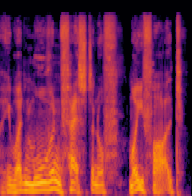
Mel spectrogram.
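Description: Gravelly older Cork man, mild. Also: mid-range voice, measured pace, a little mellow, no echo, clean studio sound. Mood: hesitant, uneasy. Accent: Irish, County Cork. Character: retired older Irish man, mild, dignified, unassuming. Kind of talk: naturalistic audio drama acting.

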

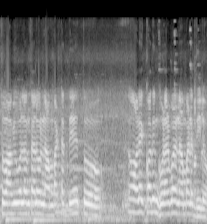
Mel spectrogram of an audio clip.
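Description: A man's voice: high voice, fairly even intonation, racing, dull audio. A man, hosting a prank-call vlog in casual, repetitive chat. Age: 20s. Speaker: prank-call video host. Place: outdoors beside a wall and metal shutter.

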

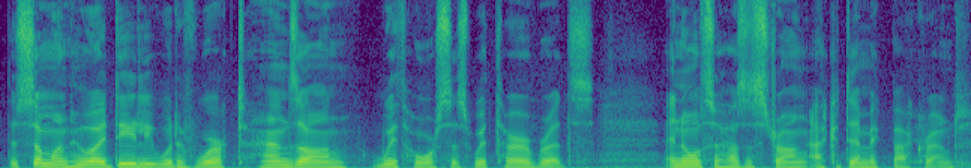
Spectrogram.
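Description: A woman's voice: sits low, fairly even intonation, normal speed, darkish tone. A middle-aged woman, a programme manager, explaining in a composed interview outdoors on a grassy field. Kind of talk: interview answers.

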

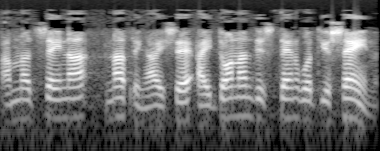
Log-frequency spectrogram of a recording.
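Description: A man's voice: on the high side, moderate pace. A man working at a restaurant, answering a phone call in a plain, polite way. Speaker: pizza restaurant worker taking a call. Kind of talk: phone conversation. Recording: dull lo-fi phone line.

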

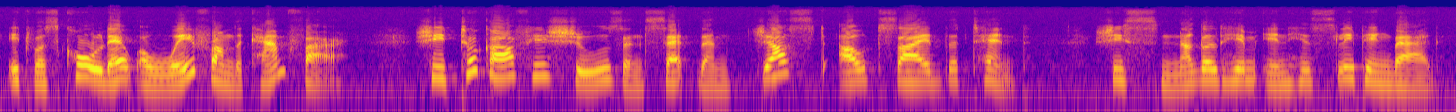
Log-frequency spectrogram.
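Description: A woman's voice: medium pitch, animated, slow, a bit bright, low-quality recording. A middle-aged woman reading a children's story aloud expressively, acting out the characters' lines as she goes. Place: studio set dressed as a reading nook with stuffed toys.

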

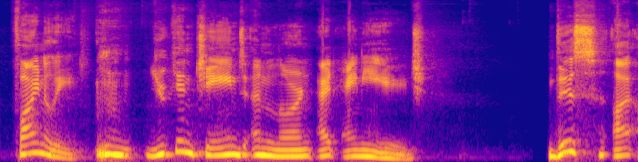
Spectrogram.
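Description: A man who works as a fitness and life coach, giving a casual motivational monologue in a rambling, profane and emphatic way. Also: medium pitch.

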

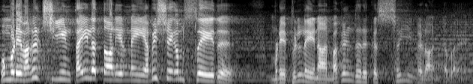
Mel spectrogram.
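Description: A man leading a spoken prayer as a priest, pleading fervently, swinging between loud appeals and hushed sorrowful passages. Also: sits high, moderate pace. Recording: long reverb with faint music behind.

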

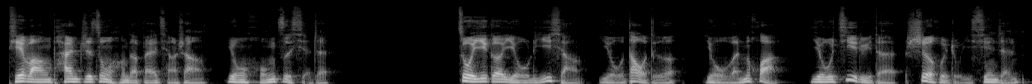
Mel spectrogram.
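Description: A man's voice: low voice, sing-song, a little slow, breathy edge. A man narrating a suspense novel from a script, as an audiobook reader.

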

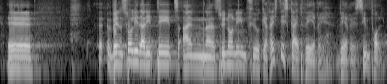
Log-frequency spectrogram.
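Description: A middle-aged man from Peru with a Peruvian Spanish accent, making a deliberate, halting comment from the audience. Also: medium pitch, darkish tone. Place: large wood-panelled conference hall. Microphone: handheld microphone. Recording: long hall reverb.

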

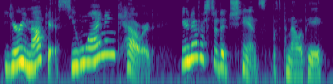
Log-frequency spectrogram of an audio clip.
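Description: An arrogant male ghoul sneers and mocks those around him, as a woman reading aloud puts him on. His voice sits fairly high and swings widely in pitch. The delivery drips with contempt. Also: big pitch swings, moderate pace, a little mellow. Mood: sneering. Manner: mocking, contemptuous.

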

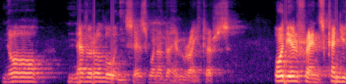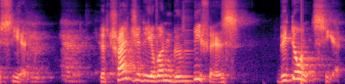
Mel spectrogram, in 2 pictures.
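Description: A man's voice: on the high side, lively intonation, unhurried, pushed and bright. An older British man preaching a sermon in a chapel, earnest, rising now and then to exclamations. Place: chapel hall, indoors. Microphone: fixed camera, seated mid shot. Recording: echoey chapel room.

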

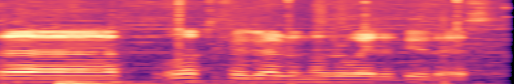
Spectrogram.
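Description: A man's voice: mid-range voice, steady tone, vocal fry. A man, answering viewer questions casually and carefully on a livestream. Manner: hesitant, measured, noncommittal. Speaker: game company representative on a livestream. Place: indoor room, seated at a webcam. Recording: livestream clip with music behind. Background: music.

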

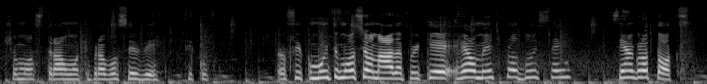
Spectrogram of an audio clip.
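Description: A woman's voice: high-pitched, steady tone, moderate pace, soft background music. A woman farmer answering questions in a field in an earnest, simple way. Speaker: organic strawberry farmer. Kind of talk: casual interview answers. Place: outdoors in a strawberry field.

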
